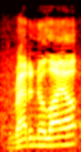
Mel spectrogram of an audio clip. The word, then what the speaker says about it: Ratanolea: Ratanolea launched himself into the air and tapped it over the boundary line. If you are just joining us, new pronunciation for Asava's surname, Ratanolea, which is his Fijian heritage, and he did let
